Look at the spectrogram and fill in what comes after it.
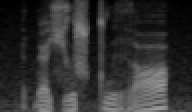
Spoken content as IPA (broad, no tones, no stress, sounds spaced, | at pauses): ɗ æ ç ɯ ɬ tʷ i r ɑ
